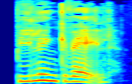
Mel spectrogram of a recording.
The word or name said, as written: BILINGVAL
